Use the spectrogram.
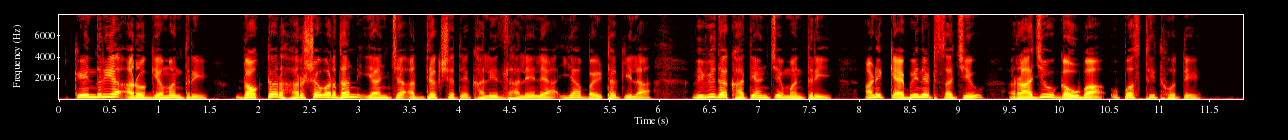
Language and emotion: Marathi, neutral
